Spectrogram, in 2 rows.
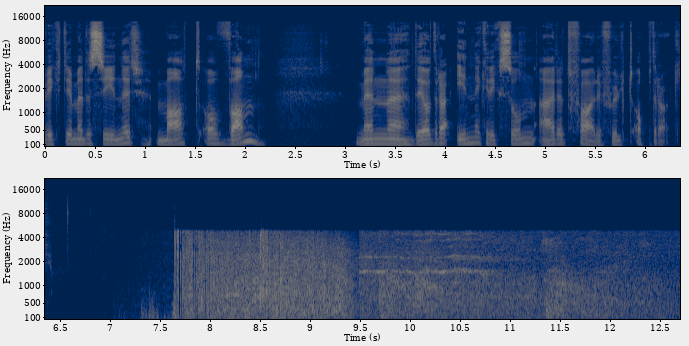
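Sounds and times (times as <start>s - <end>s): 
speech: 0.0s - 2.2s, 3.1s - 6.4s, 7.3s - 7.9s
tanks firing inside a city: 7.6s - 12.6s.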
